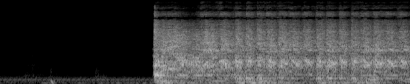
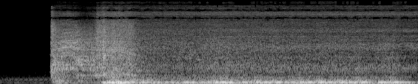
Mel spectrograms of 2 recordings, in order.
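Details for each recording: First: 1974 Jensen Interceptor no-start, timing light on plug lead one, no spark to plugs; fault later traced to the ignition coil: starter spins engine with steady churning about three seconds, never catches; crank no start. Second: 1974 Jensen Interceptor after faulty ignition coil swapped for an old plain 12-volt coil without ballast resistor: cranks briefly, catches cleanly, settles to steady low rumble before switching off; engine starts and runs.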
